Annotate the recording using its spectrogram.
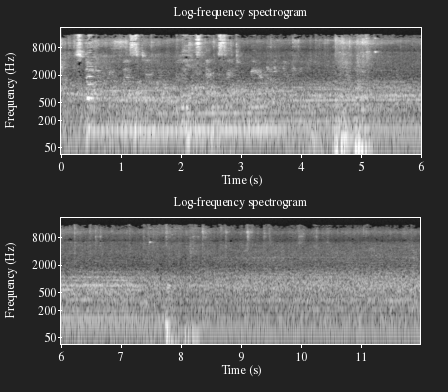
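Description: Tyres roll over the road surface.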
